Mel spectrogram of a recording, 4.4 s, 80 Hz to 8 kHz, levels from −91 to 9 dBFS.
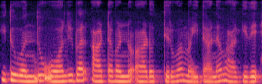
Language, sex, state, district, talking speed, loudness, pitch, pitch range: Kannada, female, Karnataka, Bangalore, 80 wpm, -14 LUFS, 180 Hz, 175-195 Hz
